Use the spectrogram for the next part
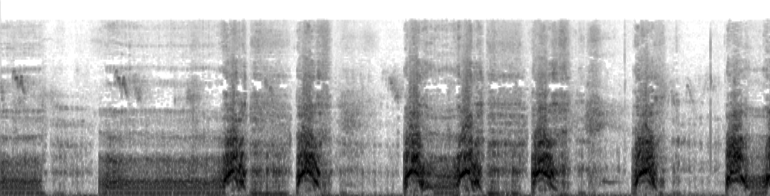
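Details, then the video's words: Provoked Kangal, an Anatolian shepherd dog, opens with a long low growl, then breaks into loud, harsh barks repeated about every second. "Yırtıcı kangal köpeği anadolu aslanı çoban köpeği kızgın köpek havlamasi urmesi sesleri"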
